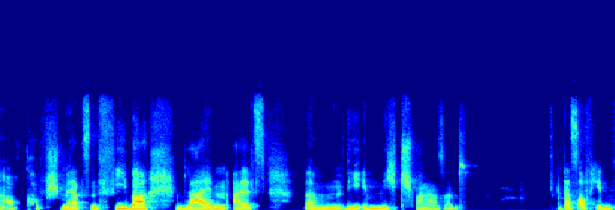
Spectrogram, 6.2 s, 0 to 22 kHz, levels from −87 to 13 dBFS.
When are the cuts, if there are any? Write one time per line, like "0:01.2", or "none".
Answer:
0:01.8
0:03.4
